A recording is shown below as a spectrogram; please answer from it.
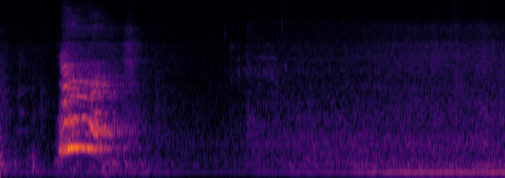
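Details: Beagle playing with a blue toy indoors, one short harmonic bark or yip near the start, then quiet room hum with a steady low tone.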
